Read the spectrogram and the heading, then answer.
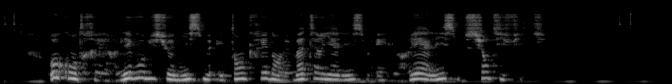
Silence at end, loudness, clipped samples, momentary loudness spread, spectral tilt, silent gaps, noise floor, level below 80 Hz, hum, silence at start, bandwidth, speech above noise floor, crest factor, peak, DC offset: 1.3 s; -32 LUFS; under 0.1%; 12 LU; -3.5 dB/octave; none; -63 dBFS; -76 dBFS; none; 0.3 s; 11.5 kHz; 32 dB; 16 dB; -16 dBFS; under 0.1%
